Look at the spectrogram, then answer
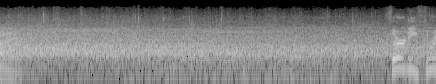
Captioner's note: cheering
